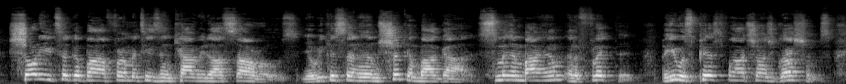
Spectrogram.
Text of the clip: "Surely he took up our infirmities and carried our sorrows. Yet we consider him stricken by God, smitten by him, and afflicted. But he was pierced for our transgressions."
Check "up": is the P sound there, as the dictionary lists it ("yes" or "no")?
no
